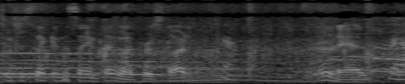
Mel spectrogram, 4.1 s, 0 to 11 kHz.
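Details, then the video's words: Wolves at the Lakota Wolf Preserve on March 5, 2023, howling together, set off by a fire siren: several overlapping long gliding howls rise and fall at once, with people talking quietly over the chorus. "Howling at the Lakota Wolf Preserve"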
